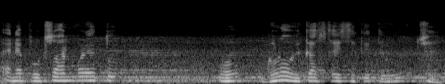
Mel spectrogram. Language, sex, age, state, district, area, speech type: Gujarati, male, 30-45, Gujarat, Valsad, rural, spontaneous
